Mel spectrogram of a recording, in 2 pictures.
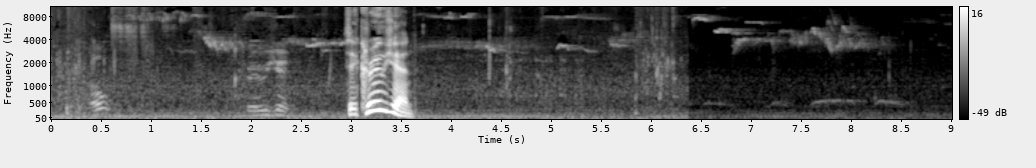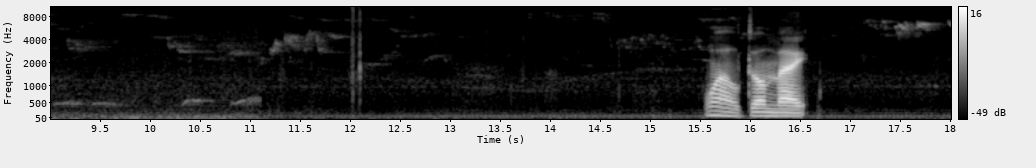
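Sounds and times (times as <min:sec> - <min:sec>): faint birdsong: 0:00.0 - 0:18.0
fish splashing in water: 0:05.7 - 0:06.4.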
